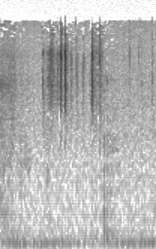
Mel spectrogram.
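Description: Small metallic clicks of a test light's spring alligator clip being clamped onto the negative terminal of a motorcycle battery, a few faint clicks about halfway through.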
